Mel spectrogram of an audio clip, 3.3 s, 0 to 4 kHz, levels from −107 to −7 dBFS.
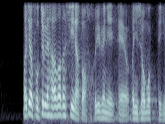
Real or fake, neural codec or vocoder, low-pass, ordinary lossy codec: fake; codec, 16 kHz, 1 kbps, FunCodec, trained on LibriTTS, 50 frames a second; 3.6 kHz; none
